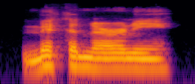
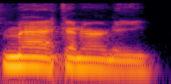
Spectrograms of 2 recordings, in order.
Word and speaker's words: McInerney: his name is m Ernie welcome it's actually pronounced mck Erie uh it's you you pronounced it in in the Scottish way um Scotts um have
